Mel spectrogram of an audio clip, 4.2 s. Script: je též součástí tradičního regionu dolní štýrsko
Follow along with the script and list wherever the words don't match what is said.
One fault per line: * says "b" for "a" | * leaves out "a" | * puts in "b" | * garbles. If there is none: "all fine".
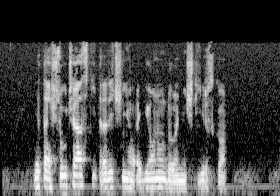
all fine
